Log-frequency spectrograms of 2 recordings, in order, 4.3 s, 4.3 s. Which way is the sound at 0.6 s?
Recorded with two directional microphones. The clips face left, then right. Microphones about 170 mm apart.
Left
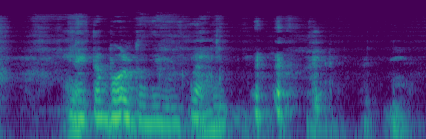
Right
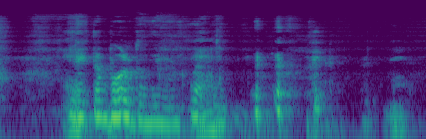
15° right (ahead or behind).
